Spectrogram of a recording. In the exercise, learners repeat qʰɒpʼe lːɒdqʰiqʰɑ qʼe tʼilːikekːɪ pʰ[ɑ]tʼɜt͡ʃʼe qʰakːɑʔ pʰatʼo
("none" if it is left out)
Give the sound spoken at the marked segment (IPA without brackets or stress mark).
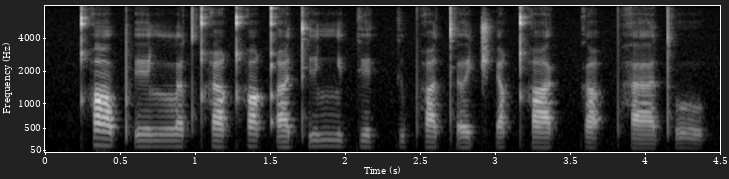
ɑ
